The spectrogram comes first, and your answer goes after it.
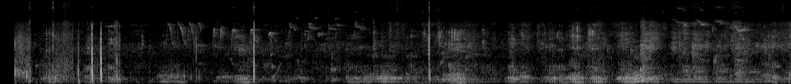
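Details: Pigs on a hog farm in Jamaica, grunting in low, rough bursts, with clicks and knocks from the pens and a faint squeal near the end.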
